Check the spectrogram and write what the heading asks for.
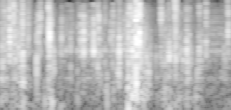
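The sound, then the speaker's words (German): A bag of paprika-and-herb bread chips crinkles and rustles as it is pulled open, with dense, irregular crackling bursts and a sharper tearing crunch near the middle. “anhand dessen ihr herausfinden müsst, welche Tüte der Nanny gerade öffnet”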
